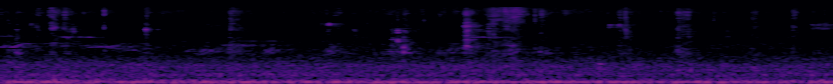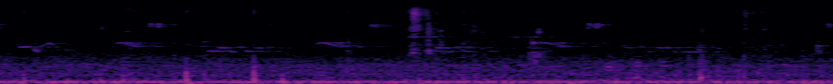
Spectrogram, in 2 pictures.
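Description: Near silence: a low steady rumble with scattered faint, short high bird chirps.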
